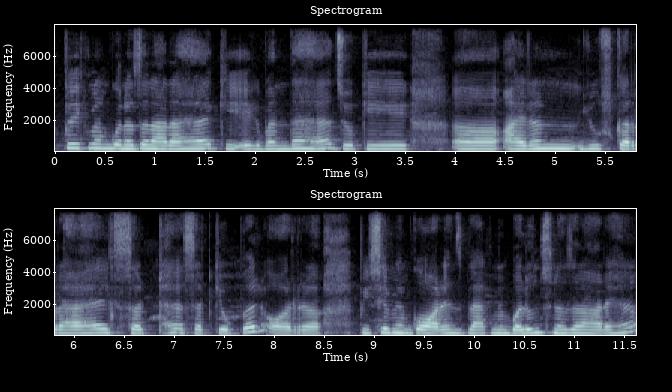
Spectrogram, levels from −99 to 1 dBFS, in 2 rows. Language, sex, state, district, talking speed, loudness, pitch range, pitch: Hindi, female, Bihar, Gopalganj, 175 wpm, -25 LUFS, 220-240 Hz, 225 Hz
